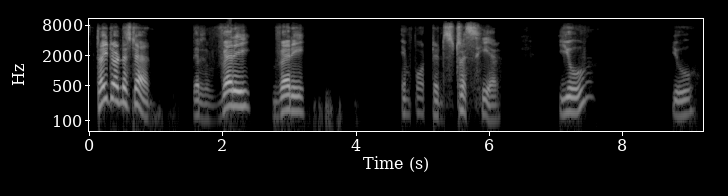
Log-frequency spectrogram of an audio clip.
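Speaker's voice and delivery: ordinary talk, nothing marked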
